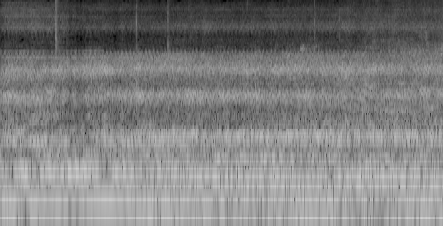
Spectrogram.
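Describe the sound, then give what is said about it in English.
A low, steady droning hum from an ancient cursed amulet, the amulet of Kauhoptep, fills the whole stretch, thick and rumbling with a faintly mechanical, engine-like quality, holding constant and fairly loud with no speech over it. “Sometimes the cursed amulet drones like that when it's not pleased with me.”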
